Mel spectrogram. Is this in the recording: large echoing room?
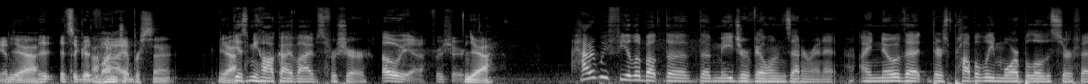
no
